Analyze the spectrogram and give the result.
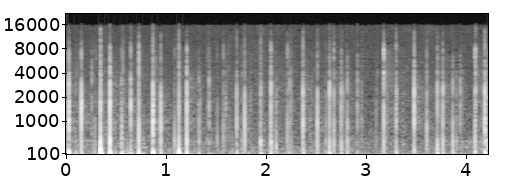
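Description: Long dark nails scratch and tap the large, thick, waxy green leaves of an orchid plant with exposed aerial roots, held in front of a microphone. A quiet, rapid stream of dozens of crisp clicks and scratchy ticks follows, bright at the top with a soft low thump beneath. Each tap dies away almost instantly.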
